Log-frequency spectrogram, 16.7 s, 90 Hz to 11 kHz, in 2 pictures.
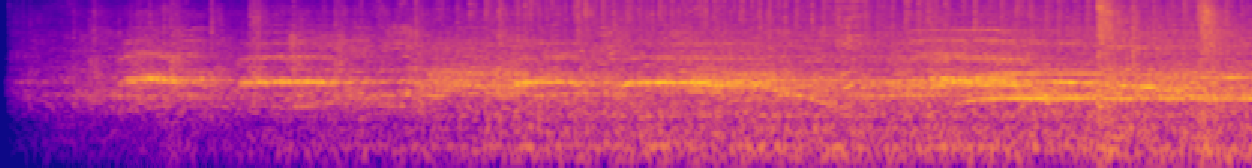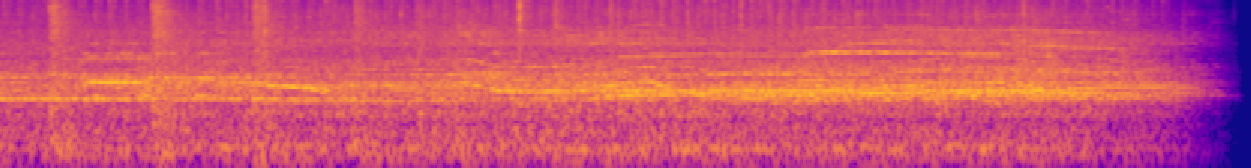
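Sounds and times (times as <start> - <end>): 
arena crowd stomping: 1.6 - 16.6
drumming in an arena: 2.3 - 16.4.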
